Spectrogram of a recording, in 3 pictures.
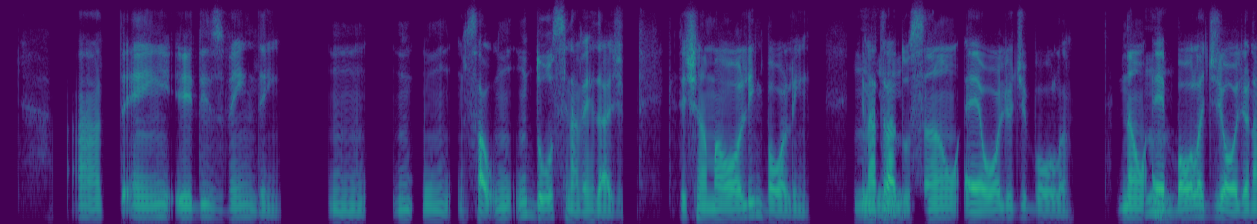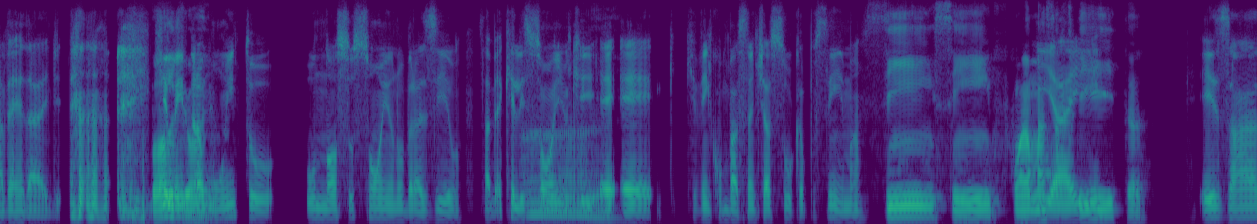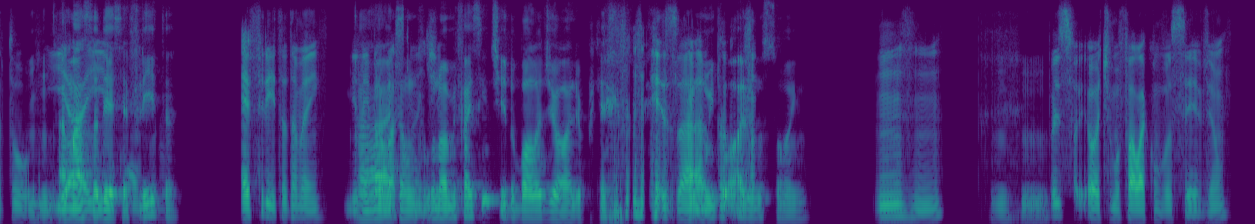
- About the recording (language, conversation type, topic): Portuguese, podcast, Você conheceu alguém que lhe apresentou a comida local?
- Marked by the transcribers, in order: laugh; laugh; chuckle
